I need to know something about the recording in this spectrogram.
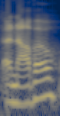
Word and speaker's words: Onavo: Pronounce it Onavo or spell it?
